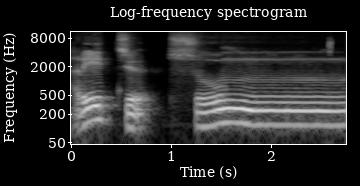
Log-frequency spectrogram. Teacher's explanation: jim sukun bacaan kolkolah dibaca memantul ya, ditampakkan pantulannya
